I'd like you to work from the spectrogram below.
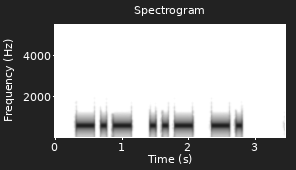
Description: Morse code, heard as a keyed tone, about 13 wpm, 600 Hz. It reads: KUN
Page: Ferie 13 wpm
